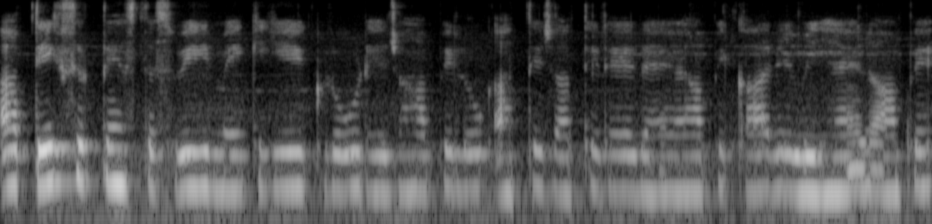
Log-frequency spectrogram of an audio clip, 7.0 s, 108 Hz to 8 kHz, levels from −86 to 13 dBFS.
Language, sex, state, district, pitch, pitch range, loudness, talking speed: Hindi, female, Bihar, Gaya, 210 Hz, 200-215 Hz, -21 LUFS, 195 wpm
